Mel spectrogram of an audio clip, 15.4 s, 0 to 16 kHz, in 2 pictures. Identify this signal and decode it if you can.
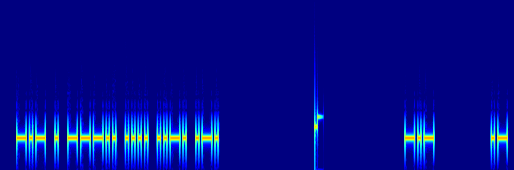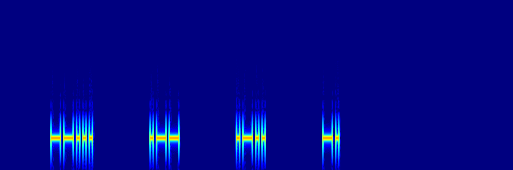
Morse code, heard as a keyed tone, about 25 wpm, spaced as for 13 wpm, 700 Hz. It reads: KE8HFR KA7WLN
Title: USA Call Signs - 6 Characters - 6x Character Spacing - 25wpm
